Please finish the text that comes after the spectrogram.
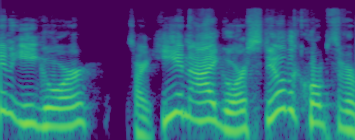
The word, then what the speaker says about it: Igor: pronounces his name Frankenstein Igor insists that his name is pronounced igore rather than the traditional Igor arriving at the estate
